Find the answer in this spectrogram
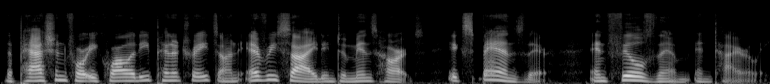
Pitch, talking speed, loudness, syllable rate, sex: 155 Hz, 130 wpm, -22 LUFS, 4.7 syllables/s, male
